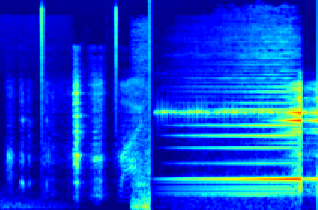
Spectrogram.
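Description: Title-sequence sound effects: a few short glitchy blips, a brief swish with a low thud near the middle, then a steady buzzy drone that swells louder for about two seconds and cuts off sharply.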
